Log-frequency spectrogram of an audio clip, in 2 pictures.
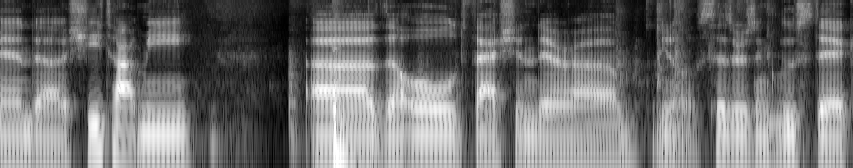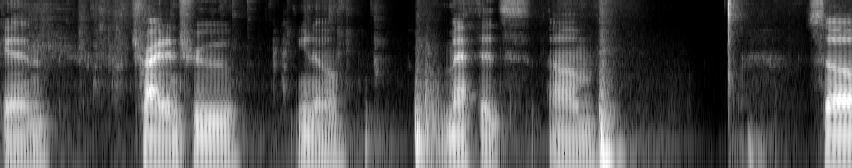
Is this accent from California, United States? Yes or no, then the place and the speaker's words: yes; Los Angeles, California, United States; I grew up here in Los Angeles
